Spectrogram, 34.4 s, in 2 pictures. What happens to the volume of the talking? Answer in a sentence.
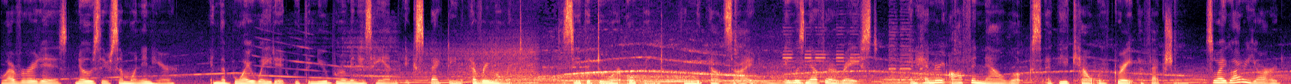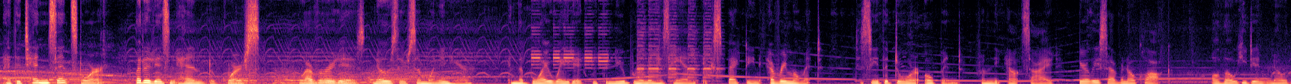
The volume of the talking goes down.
